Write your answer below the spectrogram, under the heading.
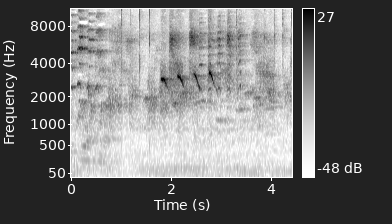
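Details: Long-tailed shrike (cendet or pentet) singing actively with rich, varied phrases. Short bright notes and chirps are strung in a quick, uneven run, with a murmur of speech in the background.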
